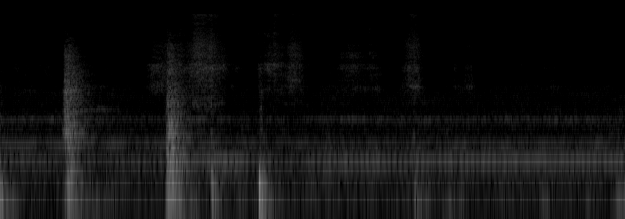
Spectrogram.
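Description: Pencil scratching on paper in a few quick strokes, then fainter lighter strokes, with a sharp knock of the pencil or ruler on the table about two and a half seconds in. A steady hum runs underneath.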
